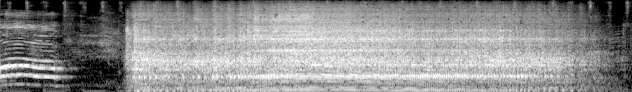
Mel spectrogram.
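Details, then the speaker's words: Mini sled motor started without carburetor on a direct fuel charge after intake fix: catches and runs fast and uneven with a loose gravelly rattle, like a bag of gravel; source unclear. "there she goes the motor is running it sounds like a bag of gravel but uh I'm not gonna worry about that"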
